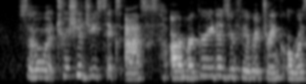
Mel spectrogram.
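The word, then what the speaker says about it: Margaretha: Kimberly Margarita dorine Weber Margarita is actually spelled differently from how I spell it on my Instagram it's spelled n a r g a r e t h a but nobody um nobody knew that it was pronounced Margarita so I just chose to spell it like Margarita like the drink cuz it just seemed easier miss.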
